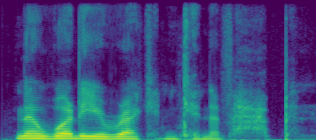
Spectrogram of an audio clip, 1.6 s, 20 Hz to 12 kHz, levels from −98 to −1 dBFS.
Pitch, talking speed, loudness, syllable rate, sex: 175 Hz, 265 wpm, -15 LUFS, 6.9 syllables/s, female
